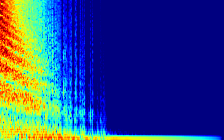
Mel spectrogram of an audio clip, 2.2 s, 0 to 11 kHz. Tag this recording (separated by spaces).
8bit gunshot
